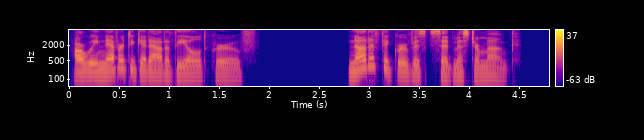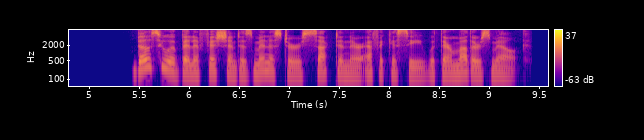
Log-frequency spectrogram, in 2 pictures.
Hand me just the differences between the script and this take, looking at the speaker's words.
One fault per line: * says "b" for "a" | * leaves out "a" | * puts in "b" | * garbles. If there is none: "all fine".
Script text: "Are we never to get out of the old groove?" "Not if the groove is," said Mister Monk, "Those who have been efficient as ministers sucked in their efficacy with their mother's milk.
all fine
